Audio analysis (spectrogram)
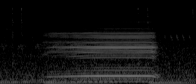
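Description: A single long, steady moo from cattle at a cattle ranch in the city-building game Pharaoh: A New Era, clear and sustained for about a second, then fading out, with no speech.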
